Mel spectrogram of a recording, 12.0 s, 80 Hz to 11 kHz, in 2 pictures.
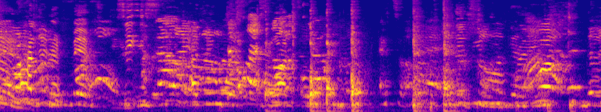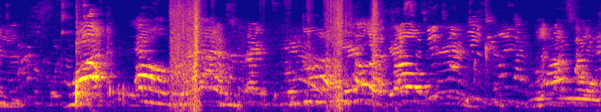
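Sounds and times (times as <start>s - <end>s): children talking: 0.0s - 12.0s.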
